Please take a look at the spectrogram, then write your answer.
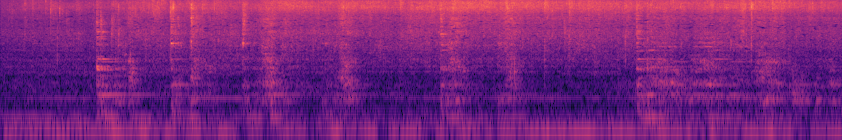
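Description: Ingredients for restaurant-style mixed fried rice frying in a kadai with a pinch of salt, a steady sizzle broken by regular rhythmic scrapes of stirring, close up with no talking.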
